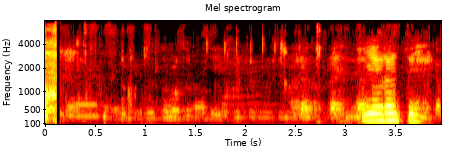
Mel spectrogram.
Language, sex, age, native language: Icelandic, male, 18-19, Icelandic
